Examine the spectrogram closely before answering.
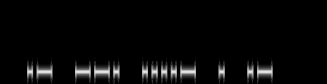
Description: Morse code, heard as a keyed tone, about 25 wpm, spaced as for 20 wpm, 570 Hz. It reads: AG4EA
